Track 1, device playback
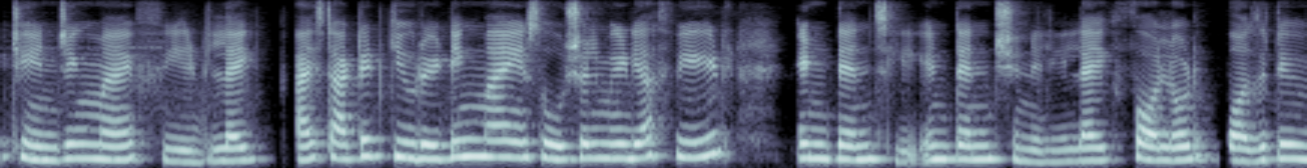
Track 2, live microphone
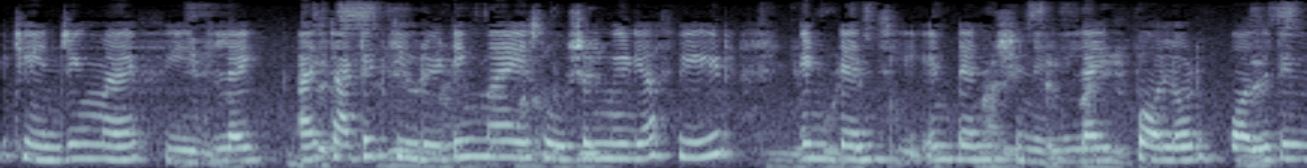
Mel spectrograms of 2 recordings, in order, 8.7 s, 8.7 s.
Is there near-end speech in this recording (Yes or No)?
Yes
